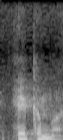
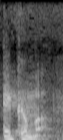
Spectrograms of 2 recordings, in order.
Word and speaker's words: jicama: in the world is that this is called hikma some people also pronounce it ikma it is a root it is a root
